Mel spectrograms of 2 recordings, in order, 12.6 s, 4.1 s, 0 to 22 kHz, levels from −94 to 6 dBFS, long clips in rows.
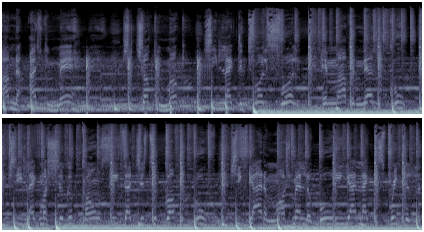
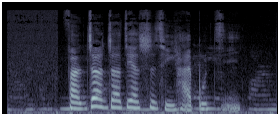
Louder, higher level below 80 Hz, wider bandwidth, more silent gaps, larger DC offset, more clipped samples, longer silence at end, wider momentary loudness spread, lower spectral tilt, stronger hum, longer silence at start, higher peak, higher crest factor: about the same, -31 LUFS vs -31 LUFS; first, -32 dBFS vs -50 dBFS; first, 18 kHz vs 16 kHz; neither; neither; neither; about the same, 0 s vs 0 s; second, 8 LU vs 23 LU; about the same, -4.5 dB/octave vs -5 dB/octave; neither; about the same, 0 s vs 0.1 s; about the same, -12 dBFS vs -12 dBFS; about the same, 18 dB vs 20 dB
